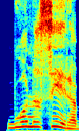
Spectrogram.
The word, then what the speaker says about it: buonasera: Buonasera, Ben. Buonasera. Good evening. Buonasera. Next is Ben's name pronounced in Italian.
